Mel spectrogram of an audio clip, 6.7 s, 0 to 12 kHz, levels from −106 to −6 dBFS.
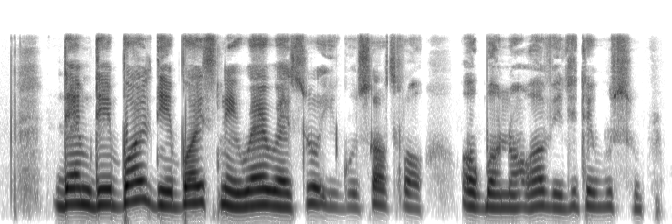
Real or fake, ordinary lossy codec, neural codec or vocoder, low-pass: real; none; none; 7.2 kHz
